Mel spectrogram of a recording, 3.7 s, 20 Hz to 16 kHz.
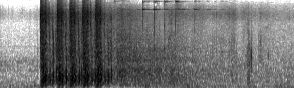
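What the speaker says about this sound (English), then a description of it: "We're going to do 5 rapid fire." A handgun in an extreme cold test fires five rapid shots in a tight burst, loud and close, followed by ringing echoes fading out and a small clack afterward.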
